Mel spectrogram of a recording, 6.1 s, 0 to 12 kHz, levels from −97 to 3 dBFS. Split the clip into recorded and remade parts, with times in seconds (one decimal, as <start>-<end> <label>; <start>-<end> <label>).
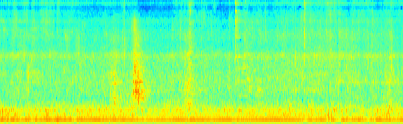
0.0-1.2 remade; 1.2-4.9 recorded; 4.9-6.1 remade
